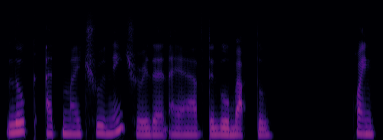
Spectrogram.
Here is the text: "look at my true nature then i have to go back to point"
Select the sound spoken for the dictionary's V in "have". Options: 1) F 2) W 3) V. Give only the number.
1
